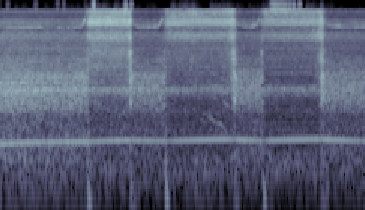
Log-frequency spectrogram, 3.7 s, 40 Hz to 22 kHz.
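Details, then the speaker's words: 1984 Electrolux Diamond Jubilee vacuum running: steady motor whine with rough gritty undertone and faint irregular ticking; worn motor bearings, noticeable but not severe, good suction, owner plans to repack or replace them. "i gotta replace the bearings on it too because they aren't the nicest sounding but they aren't too bad um i'll give you a little listen here"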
